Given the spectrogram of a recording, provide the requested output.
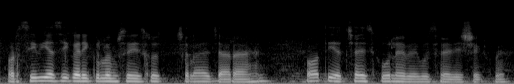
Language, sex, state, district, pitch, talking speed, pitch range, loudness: Maithili, male, Bihar, Begusarai, 135 Hz, 200 wpm, 125-145 Hz, -27 LUFS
